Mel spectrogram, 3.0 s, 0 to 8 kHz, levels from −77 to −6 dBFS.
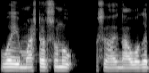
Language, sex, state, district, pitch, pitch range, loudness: Marathi, male, Maharashtra, Dhule, 125 Hz, 120-135 Hz, -18 LUFS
